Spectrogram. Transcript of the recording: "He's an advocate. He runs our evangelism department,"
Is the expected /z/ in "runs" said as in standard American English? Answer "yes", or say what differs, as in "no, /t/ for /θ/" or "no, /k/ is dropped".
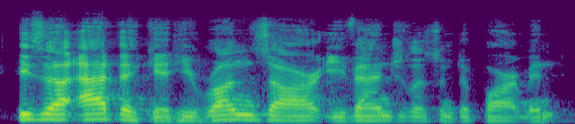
yes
